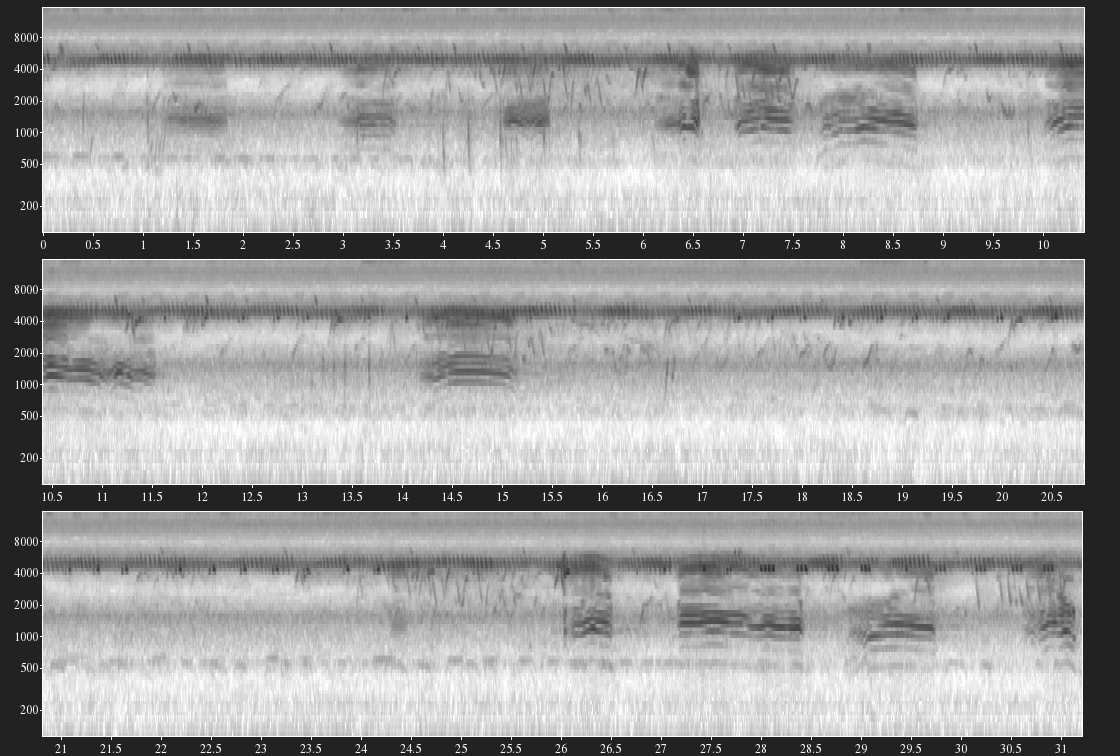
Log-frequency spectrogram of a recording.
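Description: Repeated harsh animal calls in short bursts and series, clustered in a few bouts with a long gap in the middle, over a steady high-pitched hiss.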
